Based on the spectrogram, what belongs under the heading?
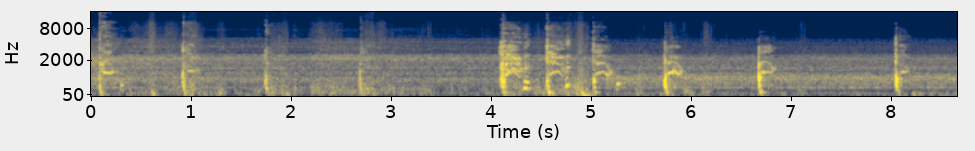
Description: some coughing fits courtesy of my bong.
